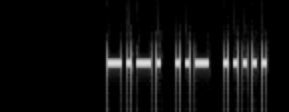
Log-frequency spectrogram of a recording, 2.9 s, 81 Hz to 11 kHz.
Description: Morse code, heard as a keyed tone, about 25 wpm, 700 Hz. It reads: CU5
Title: Callsign Prefixes for Top 50 DXCC - 25wpm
